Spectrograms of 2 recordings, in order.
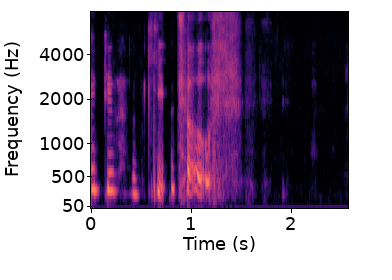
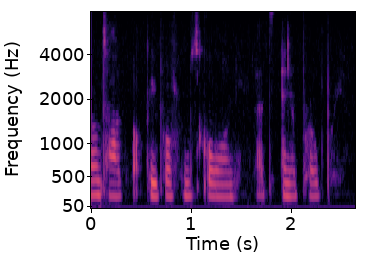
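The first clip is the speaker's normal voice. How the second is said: whispering; 8 dB quieter, faster than usual. Real, not acted. Hushed scolding and reply.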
